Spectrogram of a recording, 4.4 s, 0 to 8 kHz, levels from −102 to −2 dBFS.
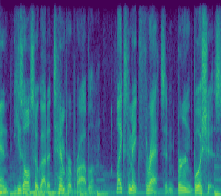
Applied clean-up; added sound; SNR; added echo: none; none; none; none.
